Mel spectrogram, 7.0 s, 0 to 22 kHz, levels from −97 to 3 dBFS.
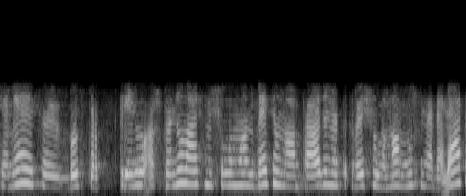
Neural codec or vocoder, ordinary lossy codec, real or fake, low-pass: codec, 44.1 kHz, 1.7 kbps, Pupu-Codec; Opus, 16 kbps; fake; 3.6 kHz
